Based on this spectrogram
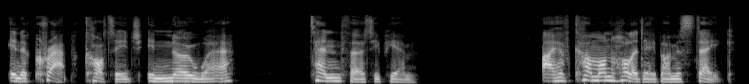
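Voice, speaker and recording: An audiobook narrator with a bass voice reads her own novel, a comic first-person diary, in a dramatic, exasperated manner. The studio-quality recording has no room sound.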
